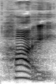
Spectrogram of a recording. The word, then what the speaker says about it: high: Pay attention, we don't pronounce these two. It's like saying hello, like saying hi. Yes, well, high. What's the meaning of high? Alto. The airplane is flying high in the sky.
